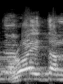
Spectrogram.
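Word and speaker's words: رَأَيْتَ: আইতা আইতা আতা আতা রতা কইলে হবে না আই আই আইতা র আইতা ওয়া এবং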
